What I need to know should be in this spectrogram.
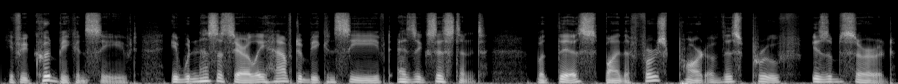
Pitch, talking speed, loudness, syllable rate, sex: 110 Hz, 165 wpm, -19 LUFS, 4.2 syllables/s, male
